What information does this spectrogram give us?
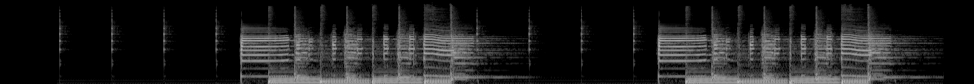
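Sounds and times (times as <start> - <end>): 
country rock music: 2.4 - 5.1, 6.6 - 9.3.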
